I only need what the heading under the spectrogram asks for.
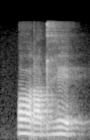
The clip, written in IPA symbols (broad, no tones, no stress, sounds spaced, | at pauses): ɔ ɾ ɑ ɖʱ e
